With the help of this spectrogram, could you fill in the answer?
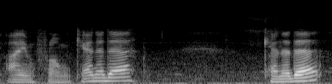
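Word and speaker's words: كندا: say i'm from canada canada that's how they pronounce this word the name the this word in the arabic language canada canada and minneapolis are you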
